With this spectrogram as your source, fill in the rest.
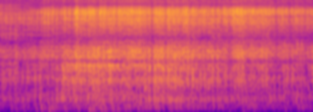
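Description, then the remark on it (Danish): A dense, grainy rumble of a can rolling across a table, processed so it sounds like white noise, continuous and fairly loud throughout, with a gritty, noisy texture and faint high-frequency metallic edges from the can. “og det er spændende det her med, hvad der sker, når du putter lyden af en dåse, der ruller over et bord ind, og så lyder det som sådan, altså jeg ved ikke, et eller andet white noise.”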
